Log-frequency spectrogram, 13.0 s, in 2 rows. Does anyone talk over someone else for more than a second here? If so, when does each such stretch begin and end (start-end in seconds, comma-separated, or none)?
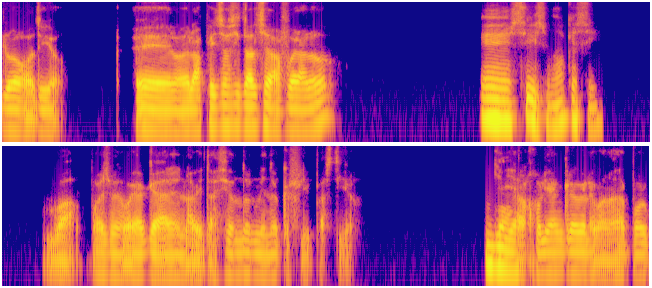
none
